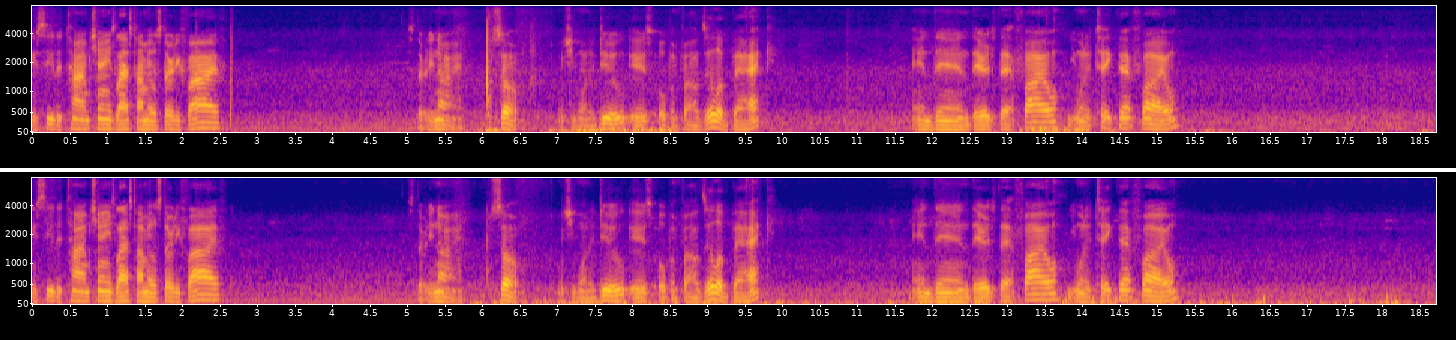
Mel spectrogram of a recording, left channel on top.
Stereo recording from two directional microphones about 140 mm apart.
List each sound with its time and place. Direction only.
0.0 s speech: 15° right (ahead or behind)
5.1 s speech: 15° right (ahead or behind)
11.7 s speech: 20° right (ahead or behind)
